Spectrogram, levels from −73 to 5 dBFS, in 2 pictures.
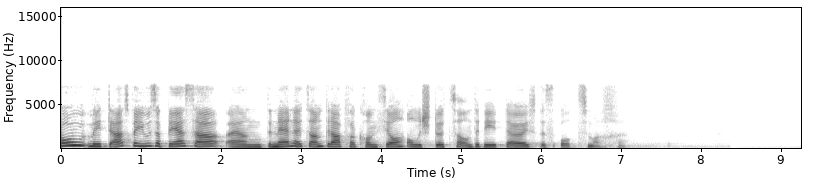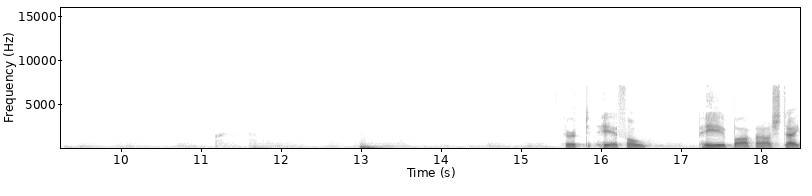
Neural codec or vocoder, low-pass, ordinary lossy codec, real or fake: codec, 16 kHz, 0.5 kbps, FunCodec, trained on LibriTTS, 25 frames a second; 7.2 kHz; none; fake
